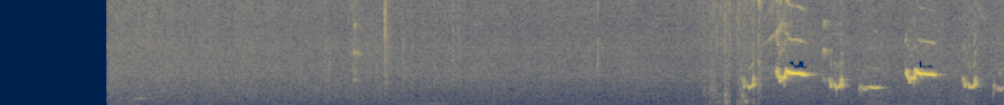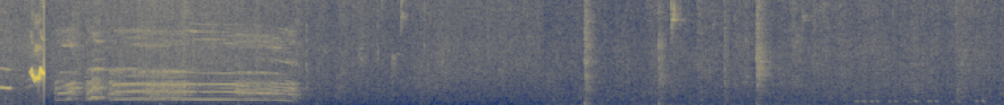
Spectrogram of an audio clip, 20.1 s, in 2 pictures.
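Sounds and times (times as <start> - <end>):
bird calling sharp notes: 7.3 - 10.5
rooster crowing: 10.3 - 13.2.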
